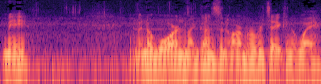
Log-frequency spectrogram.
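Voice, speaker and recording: A man's intense, monotone, flat delivery at a medium pitch and fairly quick pace, with music in the background. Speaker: spoken word poet. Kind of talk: spoken word poetry performance. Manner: emotional, intense.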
